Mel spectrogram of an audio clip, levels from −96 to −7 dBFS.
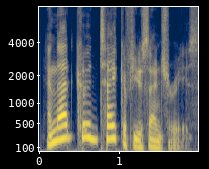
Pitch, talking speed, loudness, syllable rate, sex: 170 Hz, 210 wpm, -16 LUFS, 5.0 syllables/s, male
